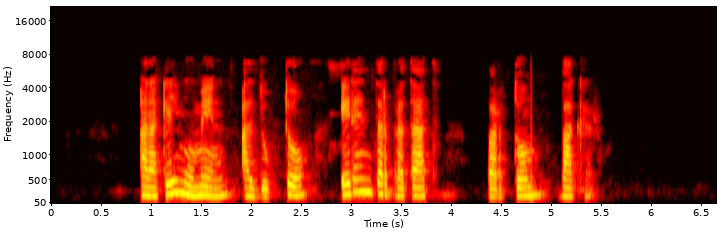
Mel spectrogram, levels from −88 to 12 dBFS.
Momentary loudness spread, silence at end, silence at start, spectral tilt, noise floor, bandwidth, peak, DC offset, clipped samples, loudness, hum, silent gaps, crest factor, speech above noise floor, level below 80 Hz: 13 LU; 1.25 s; 0.9 s; -6.5 dB/octave; -78 dBFS; 7.6 kHz; -2 dBFS; under 0.1%; under 0.1%; -20 LUFS; none; none; 20 dB; 59 dB; -58 dBFS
